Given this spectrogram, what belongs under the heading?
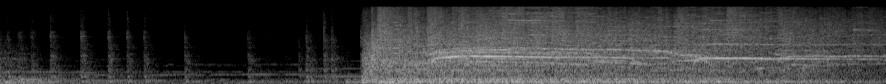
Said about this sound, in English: Then the sound of a crash. The elevator had fallen to the bottom of the shaft.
